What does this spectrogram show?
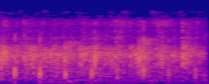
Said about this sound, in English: I think we should all give Nick a round of applause for doing this.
